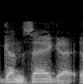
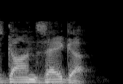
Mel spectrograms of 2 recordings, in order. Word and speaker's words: Gonzaga: And if you're going to pick Gonzaga, at least know how to pronounce the name. It is Gonzaga. It's not Gonzaga. They're not the Zogs. It's Gonzaga. Really, they're not the Zay. They're the Bulldog, right? But it's still Gonzaga. I'll give you my pick coming up.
